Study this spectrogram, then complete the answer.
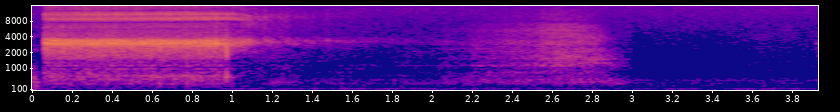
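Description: A man exhales a long breath of vapour.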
